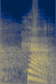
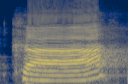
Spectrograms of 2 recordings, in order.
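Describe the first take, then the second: First: Said in the usual way. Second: K held long and loud, tone climbing; teacher's drawn-out K; prolonged, rising syllable. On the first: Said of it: "a criança vai lá e fala". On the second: Shown as a demonstration. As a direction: stretch out K emphatically, raising the tone. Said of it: "prolongando e aumentando o tom".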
